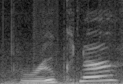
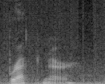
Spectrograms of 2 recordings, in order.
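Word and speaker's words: Brueckner: I would probably see Bruckner. Bruckner. – Germans pronounce things really Bruckner. – Fucking weird. – Yeah, that's true. – It's always like Brooke. I guess it would be Bruckner.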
